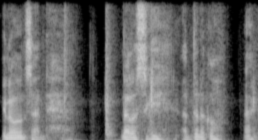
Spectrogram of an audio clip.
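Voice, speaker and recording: An actor playing a married man who is a smooth, secretive seducer, coaxing in a Cebuano Filipino accent in a radio drama. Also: lowish voice, animated, moderate pace, sharp tone, slight background noise. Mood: casual, caring. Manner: suggestive, coaxing. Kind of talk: radio drama acting in Bisaya.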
